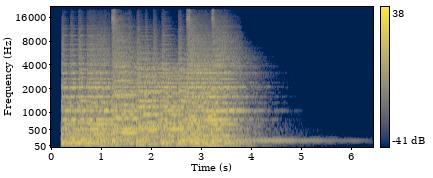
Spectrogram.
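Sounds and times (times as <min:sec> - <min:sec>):
short victory fanfare: 0:00.2 - 0:04.6.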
